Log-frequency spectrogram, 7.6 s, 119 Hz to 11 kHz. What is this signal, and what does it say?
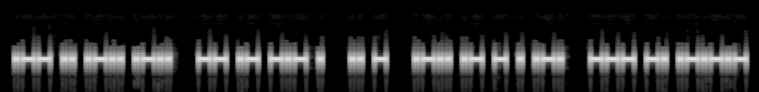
Morse code, heard as a keyed tone, about 30 wpm, 600 Hz. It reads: WILL MAKE IT LATER ON.
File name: the old man and the sea / the old man and the sea 1 30wpm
